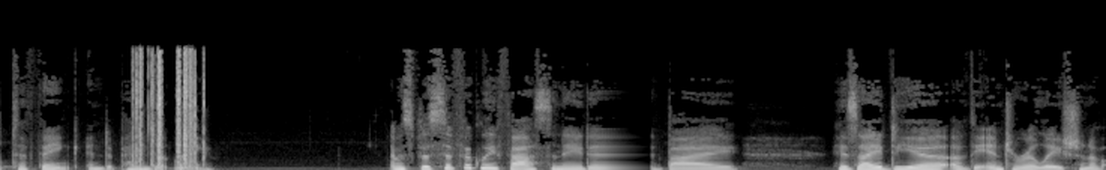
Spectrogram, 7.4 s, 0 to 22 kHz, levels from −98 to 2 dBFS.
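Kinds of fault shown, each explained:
Cable scratch noise: From 0.88 to 1.37 s, dense, uneven bursts of scratching sit over the speech, roughly as loud as the speech itself. This is likely a worn cable, connector or control being moved, so its contact resistance changes rapidly and adds noise.
Call audio freeze: From 3.99 to 4.36 s, the speech stops moving forward and the last sound is stretched into a fading buzz for about 346 ms, with no true silence. This likely comes from delayed packets emptying the jitter buffer. The speech then resumes where it stopped, with nothing lost but everything after arriving 346 ms later.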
